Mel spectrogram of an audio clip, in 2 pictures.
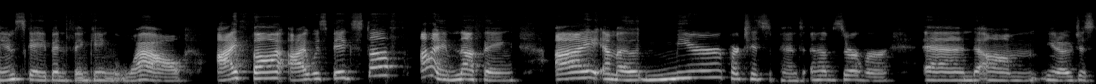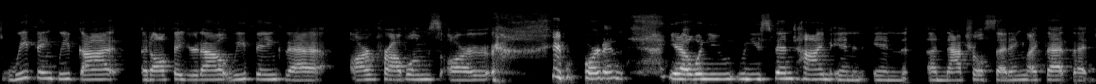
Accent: Louisiana, United States; also born or lived in Chicago; now in Tallahassee, United States; I am actually originally from Louisiana, but my extended family is from Chicago

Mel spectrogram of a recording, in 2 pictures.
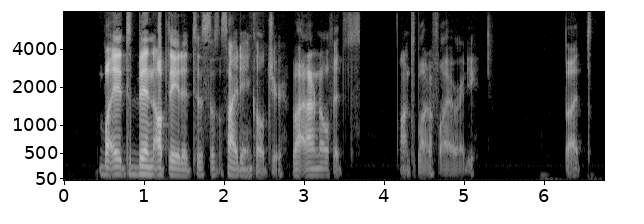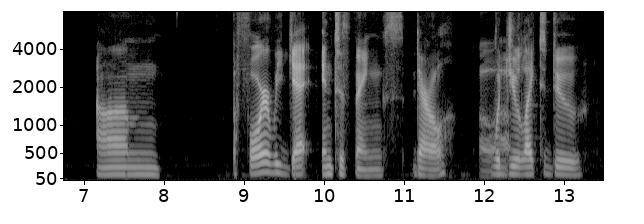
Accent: Canada; We're Canadian

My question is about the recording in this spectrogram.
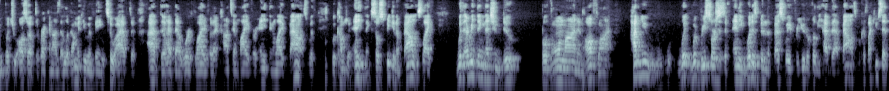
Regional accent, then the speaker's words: Philadelphia, Pennsylvania, United States; I come from Philadelphia

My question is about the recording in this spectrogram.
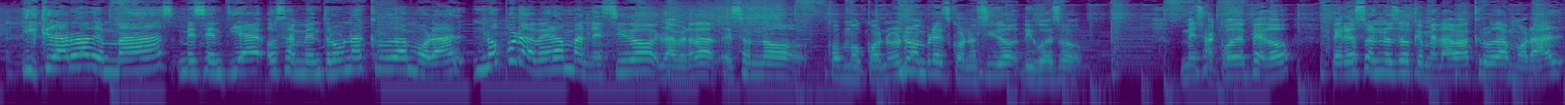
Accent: Tabasco, Mexico; yo crecí en Tabasco

